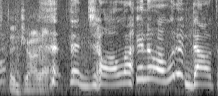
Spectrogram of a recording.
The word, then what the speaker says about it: La Jolla: I read online that it looks like there's some kind of association with the Spanish word for the jewel, which is La Jolla, but with a Y.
